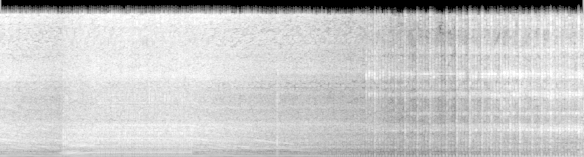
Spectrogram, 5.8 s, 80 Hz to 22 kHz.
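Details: 1974 Husqvarna L65 vintage two-stroke chainsaw, cleaned up: revs up crisply, drops back, revs again, pulling clean and even; healthy and strong.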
